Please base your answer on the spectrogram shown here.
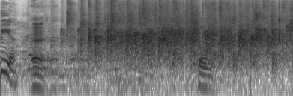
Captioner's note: audience applauds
